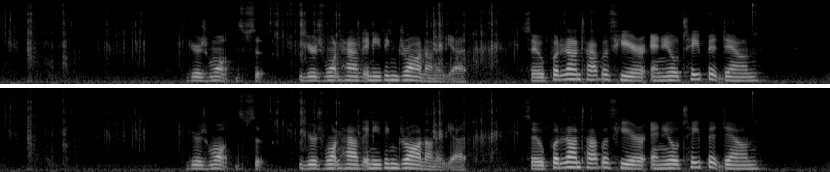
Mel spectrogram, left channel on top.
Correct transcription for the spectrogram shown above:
Yours won't have anything drawn on it yet. So put it on top of here, and you'll tape it down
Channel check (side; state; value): both; normal; correlation 0.17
